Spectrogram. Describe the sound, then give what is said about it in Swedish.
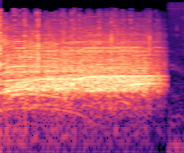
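A large crowd shouts and cheers together in a loud, sustained roar, chanting "No ceasefire", that holds steady for over a second and a half, then cuts off abruptly. “Och eh, det intressanta här det var ju också att de ropade från publiken då “No ceasefire”, alltså ingen vapenvila med Hamas.”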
